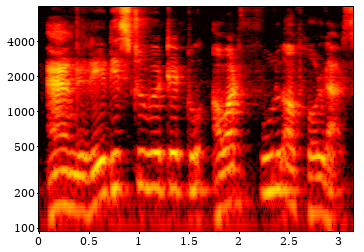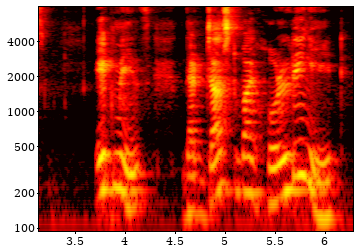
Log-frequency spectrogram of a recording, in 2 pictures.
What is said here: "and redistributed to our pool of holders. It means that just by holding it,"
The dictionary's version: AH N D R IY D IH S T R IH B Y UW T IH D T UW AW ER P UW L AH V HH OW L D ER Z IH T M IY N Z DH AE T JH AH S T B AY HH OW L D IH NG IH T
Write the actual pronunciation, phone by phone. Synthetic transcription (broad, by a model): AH N D R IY D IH S T R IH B Y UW T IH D T UW AW ER F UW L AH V HH OW L D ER S IH T M IY N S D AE T JH AH S T B AY HH OW L D IH NG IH T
